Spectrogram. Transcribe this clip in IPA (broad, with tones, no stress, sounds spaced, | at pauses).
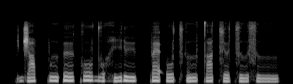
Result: d͡ʒ ɑ˨ pː ɯː˨˦ ʔ øː˦ k oː˦ d̪ o˨ h i˨˦ ɾ yː˨˦ pː æ˦ ʔ o˧ t͡sʼ ɯː˦ t̪ ɑ˦ t͡s ø˧ t͡s ɯː˧ s ɯː˧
